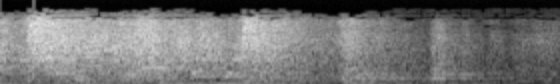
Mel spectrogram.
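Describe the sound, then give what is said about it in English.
A long, loud crash of the contents of an opened closet tumbling out and clattering down, with several extra bangs and thuds about halfway through and near the end before the noise trails off. “Okay, but don't open the door. This is the way out. It's the closet. Not the door, it's the closet.”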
